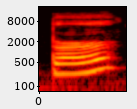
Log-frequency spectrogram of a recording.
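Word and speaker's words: beurre: in and take a look this is the bur color white that's how you pronounce it it looks b ii u RR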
